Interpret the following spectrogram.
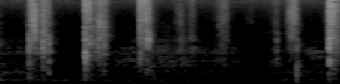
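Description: Faint overhand shuffling of a Chrysalis Tarot card deck: a few soft card clicks in the first second, another near the end.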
